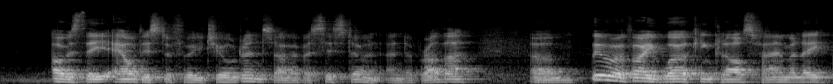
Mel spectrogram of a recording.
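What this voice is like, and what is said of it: Brighton English accent. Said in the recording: “you haven't lost your Brighton accent at all”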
